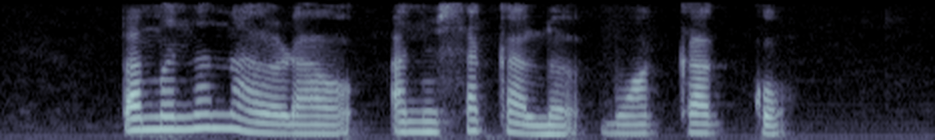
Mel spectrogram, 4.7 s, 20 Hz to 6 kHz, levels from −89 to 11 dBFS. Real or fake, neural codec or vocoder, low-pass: fake; codec, 44.1 kHz, 7.8 kbps, DAC; 5.4 kHz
